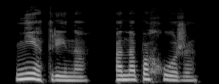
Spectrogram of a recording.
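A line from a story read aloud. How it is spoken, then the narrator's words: Grim. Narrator (Russian): мрачно проговорила я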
